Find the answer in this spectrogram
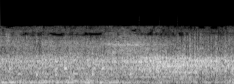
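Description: Film fight-scene soundtrack: music score under a steady rushing sound effect, with no distinct blows.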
